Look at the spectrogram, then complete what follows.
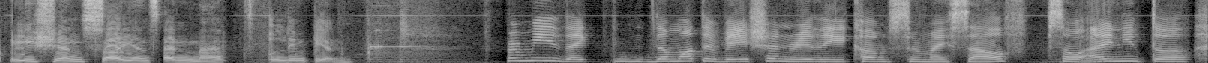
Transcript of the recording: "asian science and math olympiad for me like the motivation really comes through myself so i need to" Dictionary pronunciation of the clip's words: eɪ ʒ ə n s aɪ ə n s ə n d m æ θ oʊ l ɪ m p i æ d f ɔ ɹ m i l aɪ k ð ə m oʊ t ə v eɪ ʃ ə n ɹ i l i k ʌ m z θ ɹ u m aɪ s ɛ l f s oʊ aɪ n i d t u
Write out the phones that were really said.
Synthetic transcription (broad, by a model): eɪ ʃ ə n s aɪ ə n s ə n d m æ t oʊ l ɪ m p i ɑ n f ɔ ɹ m i l aɪ k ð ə m oʊ t ə v eɪ ʃ ə n ɹ i l i k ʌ m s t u m aɪ s ɛ l f s oʊ aɪ n i d t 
